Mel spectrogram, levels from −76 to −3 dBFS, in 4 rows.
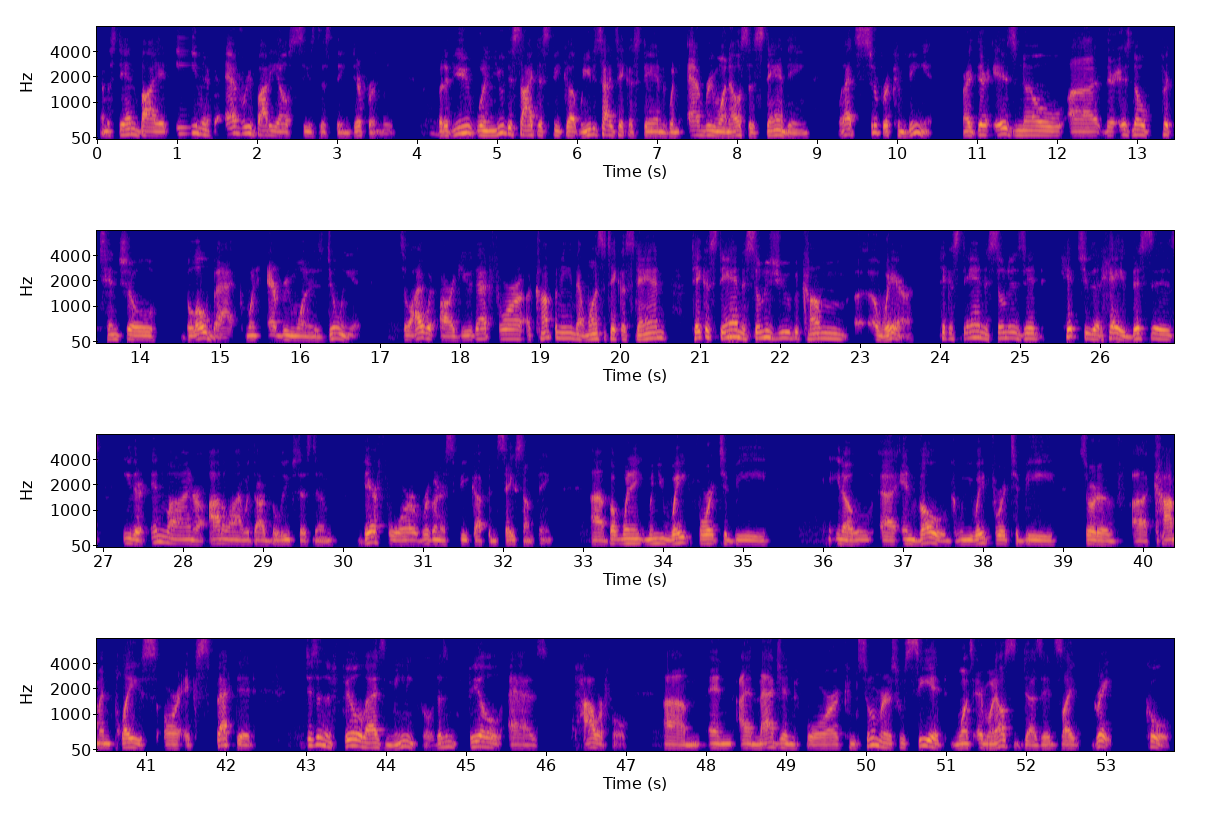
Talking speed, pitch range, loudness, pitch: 185 wpm, 105-155 Hz, -31 LUFS, 120 Hz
